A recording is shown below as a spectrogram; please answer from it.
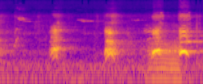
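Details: Native Korean Jindo dog barking: four short, sharp barks with bright harmonic tops, spaced about half a second apart, over a low background rumble.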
